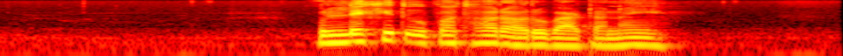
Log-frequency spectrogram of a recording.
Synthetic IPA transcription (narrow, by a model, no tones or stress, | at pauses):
ulːekʰit̪upʌt̪ʰʌɾɦʌɾubaʈʌnʌj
